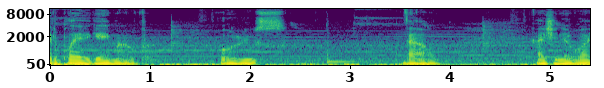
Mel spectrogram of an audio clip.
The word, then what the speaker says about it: Reus: Maybe there's a little more trill to the R in the beginning, but that is the way to say it.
